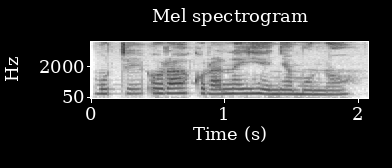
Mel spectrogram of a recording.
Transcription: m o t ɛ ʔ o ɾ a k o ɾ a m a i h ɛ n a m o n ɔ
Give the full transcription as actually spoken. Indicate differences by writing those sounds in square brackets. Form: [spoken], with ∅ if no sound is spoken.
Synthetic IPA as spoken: m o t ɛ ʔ o ɾ a k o ɾ a [n] a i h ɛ [ɲ] a m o n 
